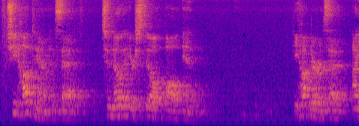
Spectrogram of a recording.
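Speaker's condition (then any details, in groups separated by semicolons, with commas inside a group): No condition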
